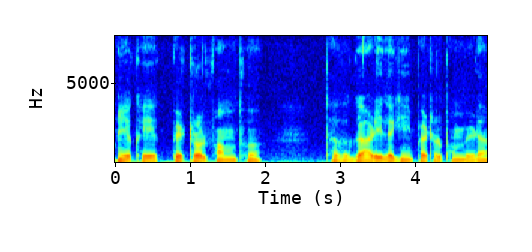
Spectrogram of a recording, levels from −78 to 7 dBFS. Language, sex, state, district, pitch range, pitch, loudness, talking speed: Garhwali, male, Uttarakhand, Uttarkashi, 115-120 Hz, 115 Hz, -17 LUFS, 120 wpm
